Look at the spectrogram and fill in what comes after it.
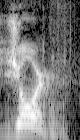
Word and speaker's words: Jordan: He would point it out that it was like the River Jordan in the Bible.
